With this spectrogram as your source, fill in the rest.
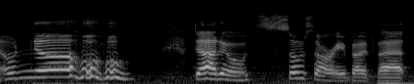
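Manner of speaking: ordinary talk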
